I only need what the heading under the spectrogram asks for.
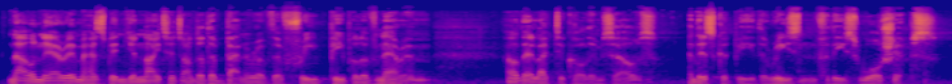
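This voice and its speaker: A very deep, gravelly male voice in a long reverberant hall, with music behind it. a solemn older leader of a fantasy order, commanding and formal, with strongly varied intonation. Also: exaggerated voice. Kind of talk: cinematic fantasy game voice acting.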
